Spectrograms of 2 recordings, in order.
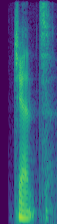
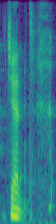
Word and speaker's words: Djent: D-J-E-N-T. – Wait, what? There's a silent J? – Silent D, dude. – Oh. – Djent. – I couldn't tell if you were saying dent or djent. – Djent. Like gentleman, djent.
